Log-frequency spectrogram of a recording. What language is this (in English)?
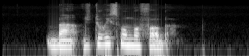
French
